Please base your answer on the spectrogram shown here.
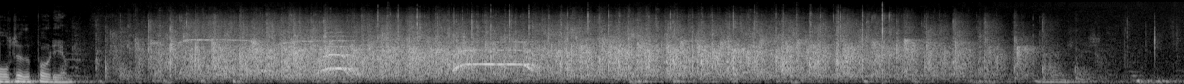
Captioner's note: all applauding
